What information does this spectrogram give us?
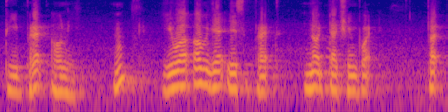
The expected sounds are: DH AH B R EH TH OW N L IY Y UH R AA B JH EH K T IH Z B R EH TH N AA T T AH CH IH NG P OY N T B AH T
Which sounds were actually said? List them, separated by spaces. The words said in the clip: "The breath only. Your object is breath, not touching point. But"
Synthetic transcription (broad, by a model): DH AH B R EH T OW N L IY Y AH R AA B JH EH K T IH S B R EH T N AA T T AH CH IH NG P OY T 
